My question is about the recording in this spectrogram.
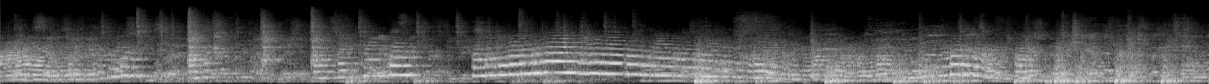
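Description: Jazz big band playing a passage together, with saxophones and brass over drums. A melodic line rises and falls near the middle.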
